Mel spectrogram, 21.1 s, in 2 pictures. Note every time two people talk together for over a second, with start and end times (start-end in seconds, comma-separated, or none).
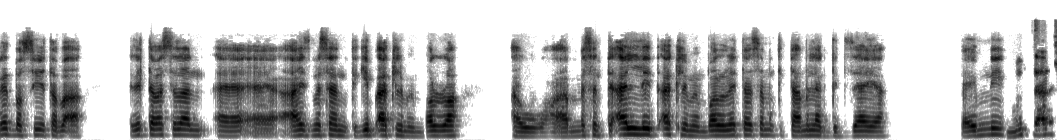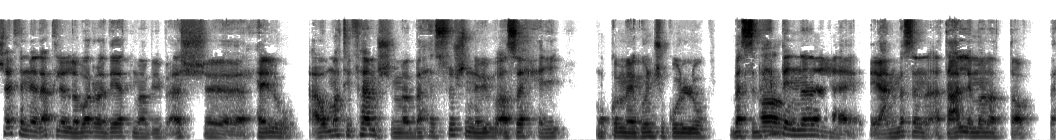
none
